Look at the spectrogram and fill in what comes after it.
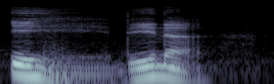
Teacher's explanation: H makhrajnya pangkal tenggorokan, bukan tengah tenggorokan, bukan. Karena dalam perihal makharijul huruf, nanti tenggorokan itu dibagi 3. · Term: huruf H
